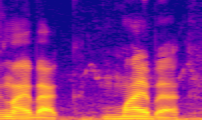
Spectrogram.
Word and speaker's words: Maybach: दोनों ठीक है, बट the actual pronunciation is Maybach।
